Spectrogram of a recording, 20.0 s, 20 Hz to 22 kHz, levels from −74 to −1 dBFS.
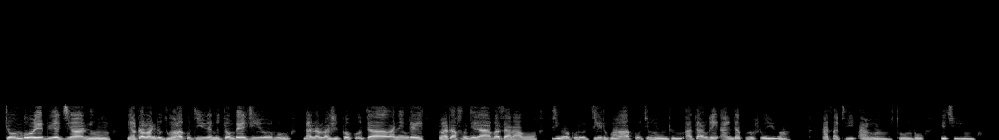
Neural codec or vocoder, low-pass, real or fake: codec, 44.1 kHz, 1.7 kbps, Pupu-Codec; 5.4 kHz; fake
